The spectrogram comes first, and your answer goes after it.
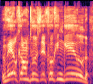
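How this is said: It is said in a put-on French accent.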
